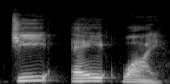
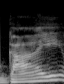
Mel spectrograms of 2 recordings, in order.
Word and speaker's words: gay: G-A-Y, pronounced gay. I've heard some Spanish people mispronounce it when they speak English. They say como guy or something like that. No, the pronunciation in English is gay.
